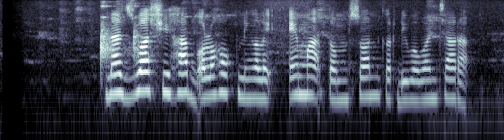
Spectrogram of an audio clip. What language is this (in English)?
Sundanese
